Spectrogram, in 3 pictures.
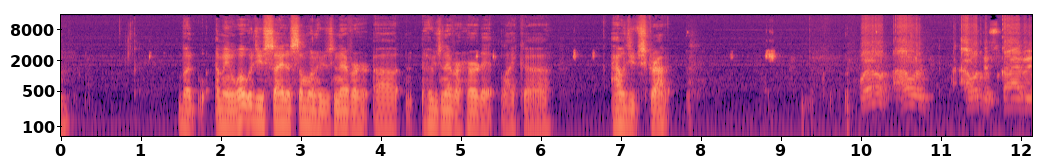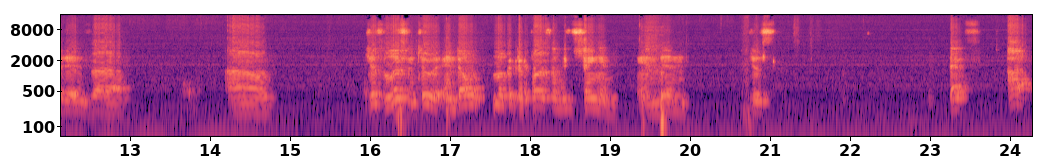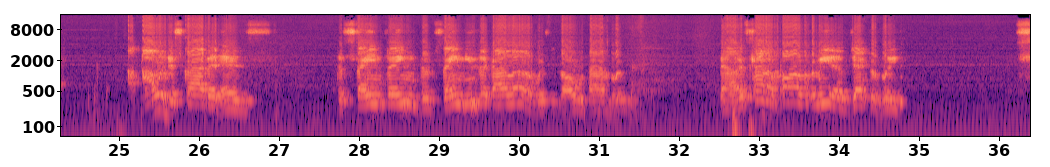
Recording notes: burnt the phones lines to Virginia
